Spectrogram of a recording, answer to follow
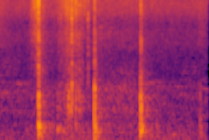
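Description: Hands handling a cardboard camcorder box as it is opened: three sharp knocks about half a second apart, with light rustling between them.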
